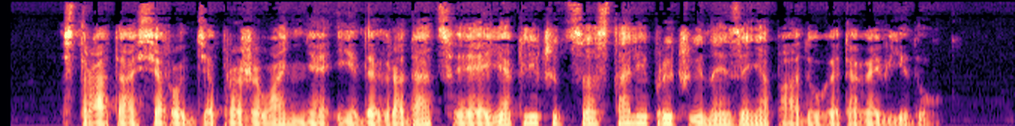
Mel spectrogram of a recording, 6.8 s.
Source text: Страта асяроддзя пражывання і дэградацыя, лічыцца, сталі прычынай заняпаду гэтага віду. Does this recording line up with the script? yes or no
no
